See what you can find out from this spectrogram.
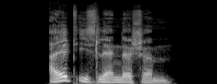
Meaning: strong dative masculine/neuter singular of altisländisch
- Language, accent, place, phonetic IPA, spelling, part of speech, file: German, Germany, Berlin, [ˈaltʔiːsˌlɛndɪʃm̩], altisländischem, adjective, De-altisländischem.ogg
